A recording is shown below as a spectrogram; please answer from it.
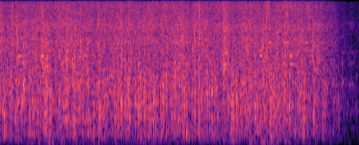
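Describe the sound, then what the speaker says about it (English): A violent hailstorm battering homes and vehicles, a loud, dense, unbroken roar of pounding hail that holds steady for several seconds before easing off at the end. "a violent hailstorm battered homes and vehicles"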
